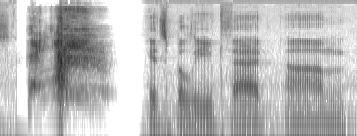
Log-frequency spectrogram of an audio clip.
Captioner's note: person sneezing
